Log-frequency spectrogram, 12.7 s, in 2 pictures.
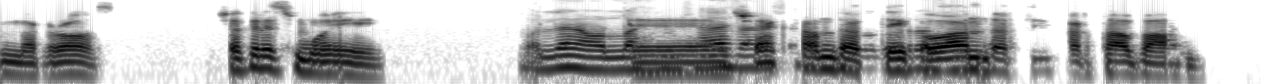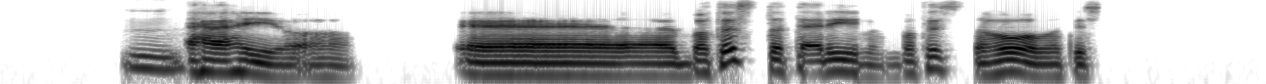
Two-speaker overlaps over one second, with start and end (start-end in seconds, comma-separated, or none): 3.2-4.8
